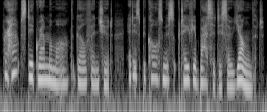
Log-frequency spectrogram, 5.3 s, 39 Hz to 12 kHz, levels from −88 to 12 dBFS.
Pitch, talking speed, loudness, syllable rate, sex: 190 Hz, 180 wpm, -19 LUFS, 5.3 syllables/s, female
